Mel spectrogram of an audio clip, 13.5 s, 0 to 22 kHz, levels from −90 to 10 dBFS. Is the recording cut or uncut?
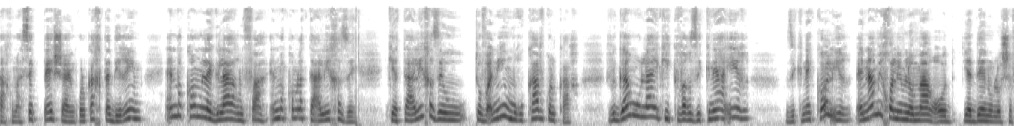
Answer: uncut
